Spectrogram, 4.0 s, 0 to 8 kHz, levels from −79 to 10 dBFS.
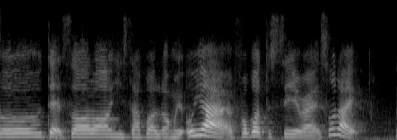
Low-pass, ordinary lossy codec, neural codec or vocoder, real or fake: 7.2 kHz; Opus, 24 kbps; none; real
